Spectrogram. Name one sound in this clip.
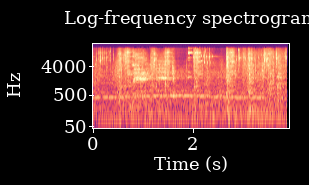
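Metal rungs clank as someone climbs a ladder.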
